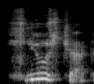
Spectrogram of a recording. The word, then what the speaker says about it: Juszczyk: It's a H. Juszczyk. Okay. Oh, it's like a jalapeno.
